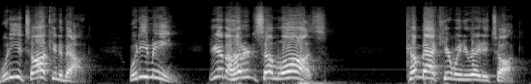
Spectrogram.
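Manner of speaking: very high, very loud, shrill angry outburst. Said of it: "why are you yelling at us?".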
